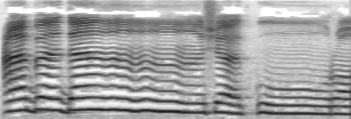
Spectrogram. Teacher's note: Jadi ikhfa hakiki. Dengung bawa ke sisi huruf shin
